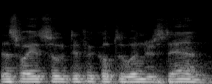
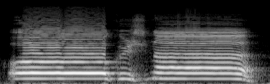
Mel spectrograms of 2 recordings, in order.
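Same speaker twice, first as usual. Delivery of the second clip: shouting a call, higher and louder; 13 semitones higher, 15 dB louder than usual. Retelling the cowherd boys calling for Krishna in the forest: calling out across the forest. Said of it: "And they all call".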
